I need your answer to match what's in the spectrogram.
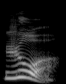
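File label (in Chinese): "ruo", Mandarin Chinese, female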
